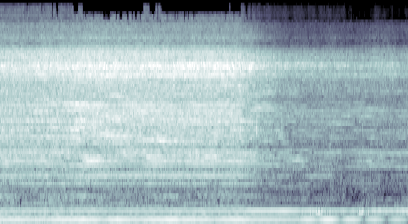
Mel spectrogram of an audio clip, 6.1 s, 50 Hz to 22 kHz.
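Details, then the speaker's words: 1993 Comfort-Aire 18,000 BTU (1.5-ton) 220 V window heat pump in heat mode on a cool October night, blower on high: steady low hum with an even blower-wheel rush and no rattles or squeals, running normally. "It's now running on high. There's a little blower wheel in there."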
